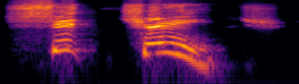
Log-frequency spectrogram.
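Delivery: high yelled call across the field; coach yelling signals. Retold or imitated. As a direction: bark the code at the batter. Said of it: "He yells to the batter".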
